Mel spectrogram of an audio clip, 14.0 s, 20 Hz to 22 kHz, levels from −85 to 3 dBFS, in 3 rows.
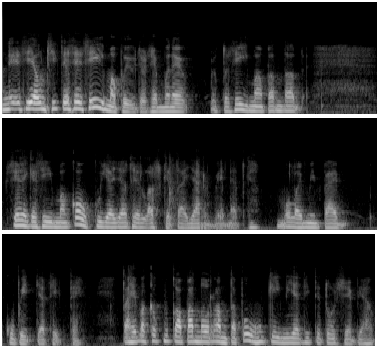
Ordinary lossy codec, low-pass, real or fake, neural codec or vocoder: none; 7.2 kHz; real; none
